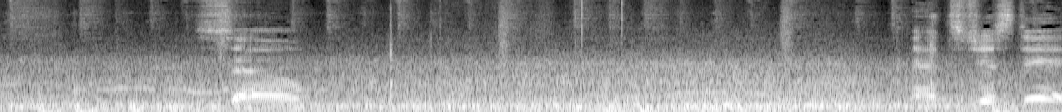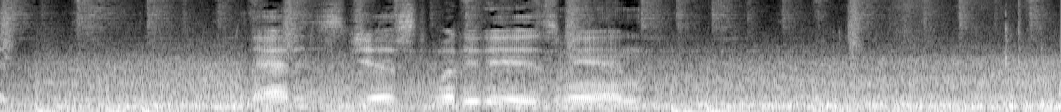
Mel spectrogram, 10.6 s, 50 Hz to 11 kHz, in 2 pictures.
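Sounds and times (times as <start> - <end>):
car engine and road rumble from inside a moving car: 0.0 - 10.6
speech: 1.1 - 1.8, 4.6 - 5.6, 6.6 - 8.8.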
